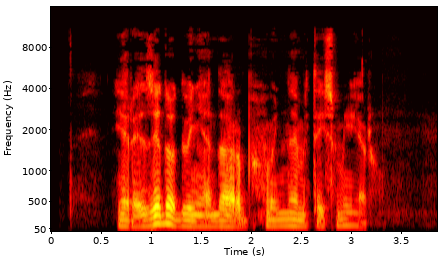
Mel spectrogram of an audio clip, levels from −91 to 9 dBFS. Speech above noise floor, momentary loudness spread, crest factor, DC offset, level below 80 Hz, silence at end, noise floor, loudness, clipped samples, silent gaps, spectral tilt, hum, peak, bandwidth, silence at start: 41 dB; 17 LU; 20 dB; under 0.1%; -54 dBFS; 0.65 s; -66 dBFS; -25 LUFS; under 0.1%; none; -6 dB/octave; none; -6 dBFS; 11.5 kHz; 0.65 s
